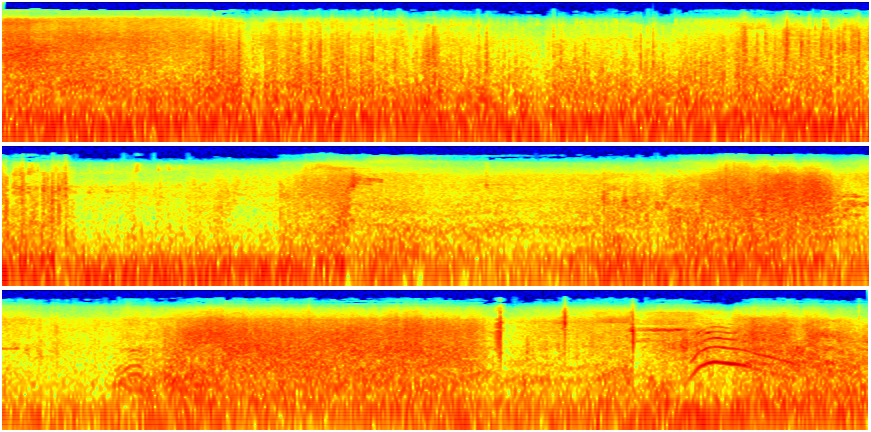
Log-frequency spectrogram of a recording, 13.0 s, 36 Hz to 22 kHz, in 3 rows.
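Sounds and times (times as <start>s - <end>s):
wind buffeting microphone: 0.0s - 13.0s
person whooping yell: 12.0s - 13.0s.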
